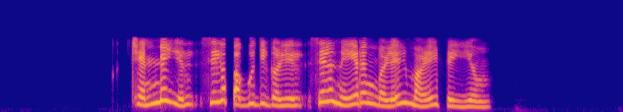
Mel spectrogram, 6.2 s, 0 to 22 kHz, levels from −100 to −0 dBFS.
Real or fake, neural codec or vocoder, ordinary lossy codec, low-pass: fake; codec, 32 kHz, 1.9 kbps, SNAC; none; 5.4 kHz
